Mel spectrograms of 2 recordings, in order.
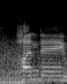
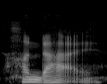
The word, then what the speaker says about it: Hyundai: So in America, we pronounce this Hyundai, which everyone tells me is wrong. See, I don't like the. I always try to pronounce the Y. Hyundai. That's how I say it.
